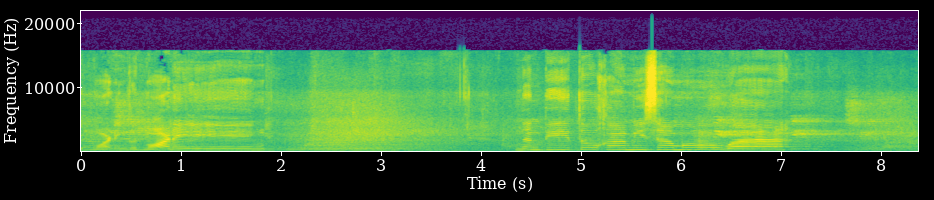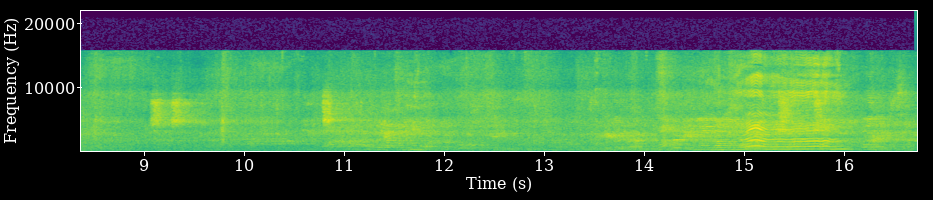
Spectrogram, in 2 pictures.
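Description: A middle-aged woman talks with animation close to the microphone.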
